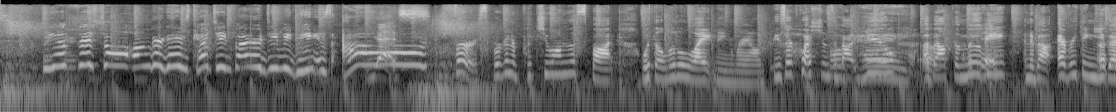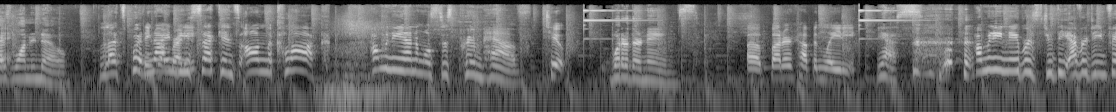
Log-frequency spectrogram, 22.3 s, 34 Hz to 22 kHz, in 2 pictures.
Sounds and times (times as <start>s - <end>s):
Music: 0.0s - 22.3s
Speech: 0.4s - 14.3s.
